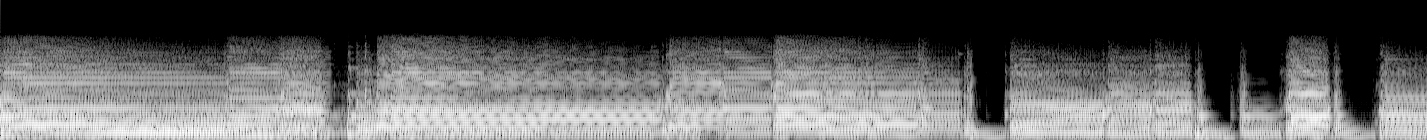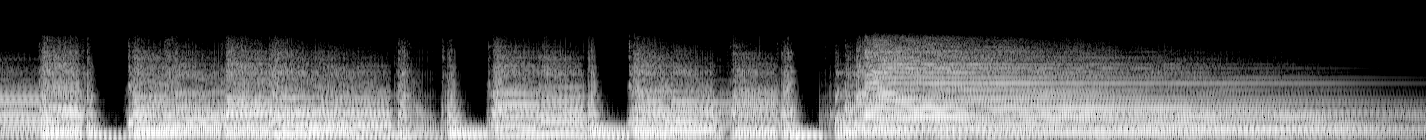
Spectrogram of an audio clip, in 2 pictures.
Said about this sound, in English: the guitar is tuned to drop C sharp, and this is the tone without the amplifiers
